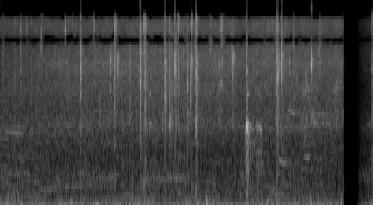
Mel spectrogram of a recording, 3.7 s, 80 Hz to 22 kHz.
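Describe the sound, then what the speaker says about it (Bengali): Bay leaves, a whole dried chilli and cumin seeds sizzle in hot mustard oil, a close, busy crackle of frying with small pops throughout, cut off by a brief silence near the end. "ফোড়নে দিয়ে দেবো 2টো তেজপাতা, একটা গোটা শুকনো লঙ্কা, গোটা জিরে"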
